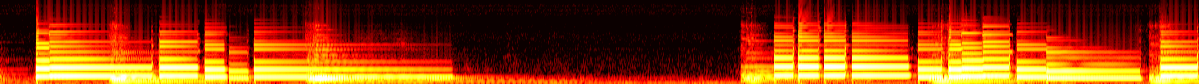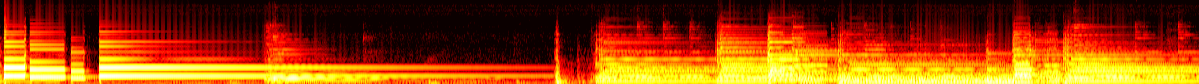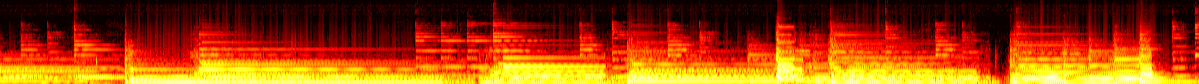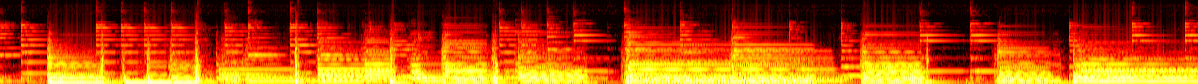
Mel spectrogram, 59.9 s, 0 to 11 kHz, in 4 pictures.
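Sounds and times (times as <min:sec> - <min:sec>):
electric and acoustic guitars: 0:00.0 - 0:07.2, 0:08.6 - 0:59.9.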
